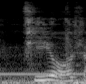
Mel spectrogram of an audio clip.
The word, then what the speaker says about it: Pioche: We've stopped in the small town of Pioche. I think it's how you pronounce it because it was named after a French American, Francois Louis Alfred Pioche, and this traditional Old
